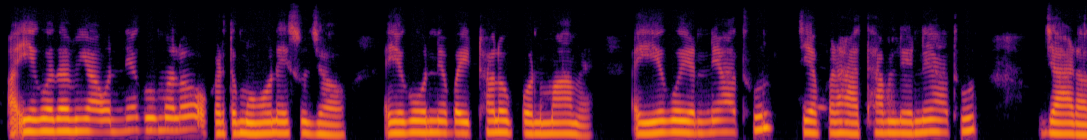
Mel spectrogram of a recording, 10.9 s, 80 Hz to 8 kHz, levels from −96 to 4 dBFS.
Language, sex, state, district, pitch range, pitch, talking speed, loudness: Magahi, female, Bihar, Lakhisarai, 180-205 Hz, 190 Hz, 160 wpm, -24 LUFS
